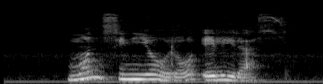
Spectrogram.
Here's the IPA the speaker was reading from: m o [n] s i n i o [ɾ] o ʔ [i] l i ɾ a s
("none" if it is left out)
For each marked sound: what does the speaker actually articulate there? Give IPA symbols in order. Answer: n, ɾ, e

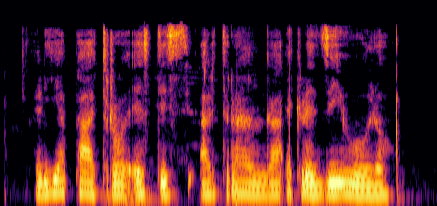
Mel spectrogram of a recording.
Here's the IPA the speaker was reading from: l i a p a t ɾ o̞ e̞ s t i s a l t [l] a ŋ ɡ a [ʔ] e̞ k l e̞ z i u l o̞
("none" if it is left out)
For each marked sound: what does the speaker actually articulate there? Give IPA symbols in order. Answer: ɾ, ʔ

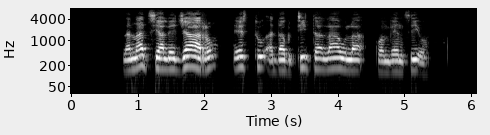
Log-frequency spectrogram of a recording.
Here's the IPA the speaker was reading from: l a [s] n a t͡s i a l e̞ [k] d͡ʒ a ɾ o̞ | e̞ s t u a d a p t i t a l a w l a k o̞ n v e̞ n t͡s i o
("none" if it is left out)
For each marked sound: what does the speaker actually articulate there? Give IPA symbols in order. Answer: none, none

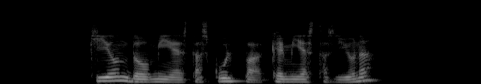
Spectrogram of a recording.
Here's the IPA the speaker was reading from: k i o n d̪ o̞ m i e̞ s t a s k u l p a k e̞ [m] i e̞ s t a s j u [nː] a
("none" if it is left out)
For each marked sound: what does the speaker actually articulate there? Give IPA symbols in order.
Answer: m, n

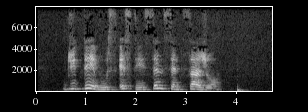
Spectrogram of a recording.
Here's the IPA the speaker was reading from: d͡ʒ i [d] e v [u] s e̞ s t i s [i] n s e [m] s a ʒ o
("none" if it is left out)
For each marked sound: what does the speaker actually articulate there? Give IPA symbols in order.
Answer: d, u, e, n

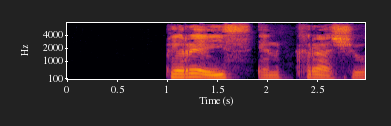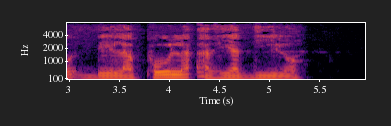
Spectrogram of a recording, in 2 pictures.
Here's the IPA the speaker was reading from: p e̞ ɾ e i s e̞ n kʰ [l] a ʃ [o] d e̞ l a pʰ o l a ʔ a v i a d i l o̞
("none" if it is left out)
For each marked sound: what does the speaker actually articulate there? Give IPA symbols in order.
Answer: ɾ, o

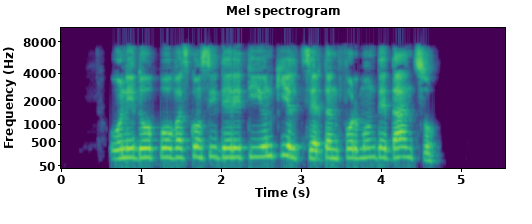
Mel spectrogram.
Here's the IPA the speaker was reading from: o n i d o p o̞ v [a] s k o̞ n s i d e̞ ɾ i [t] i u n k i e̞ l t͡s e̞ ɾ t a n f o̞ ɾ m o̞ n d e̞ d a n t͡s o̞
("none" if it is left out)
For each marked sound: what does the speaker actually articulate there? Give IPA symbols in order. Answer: a, t

